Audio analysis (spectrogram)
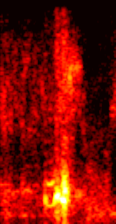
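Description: A single short sneeze bursts out, abrupt and fairly loud, over a quiet background with no talking.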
